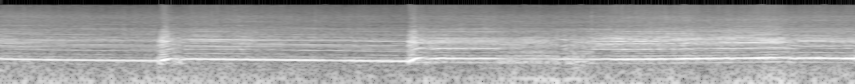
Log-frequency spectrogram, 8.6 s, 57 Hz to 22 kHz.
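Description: Kawasaki ZX-25R's 250 cc inline-four engine running high in the revs, its note sliding slowly down as the bike slows. It breaks off sharply twice, about one and a half and four seconds in, each time coming back slightly higher: downshifts, the gear display dropping from fifth. Near the end the note rises a little and grows louder as the throttle opens again.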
